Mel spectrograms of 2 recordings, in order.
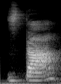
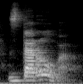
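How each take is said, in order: First: «Здо... ро... во» in separate pieces; careful teaching breakdown; syllable by syllable. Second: Said in the usual way. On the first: Shown as a demonstration.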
